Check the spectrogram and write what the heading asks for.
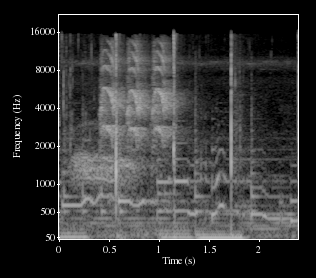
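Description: Background music with a steady beat and melody, with birds over it: a harsh call right at the start and a quick run of high chirps about half a second in.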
